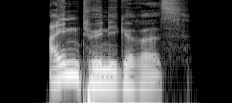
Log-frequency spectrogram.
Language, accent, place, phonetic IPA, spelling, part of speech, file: German, Germany, Berlin, [ˈaɪ̯nˌtøːnɪɡəʁəs], eintönigeres, adjective, De-eintönigeres.ogg
- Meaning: strong/mixed nominative/accusative neuter singular comparative degree of eintönig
